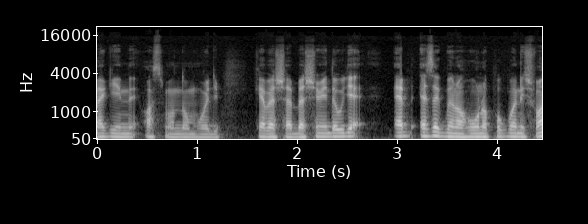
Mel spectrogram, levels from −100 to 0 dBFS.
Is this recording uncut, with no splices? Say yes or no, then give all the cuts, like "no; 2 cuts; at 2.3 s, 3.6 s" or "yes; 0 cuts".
yes; 0 cuts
